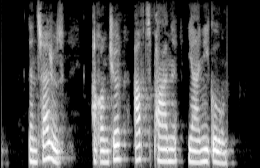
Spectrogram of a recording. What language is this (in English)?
Abkhazian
